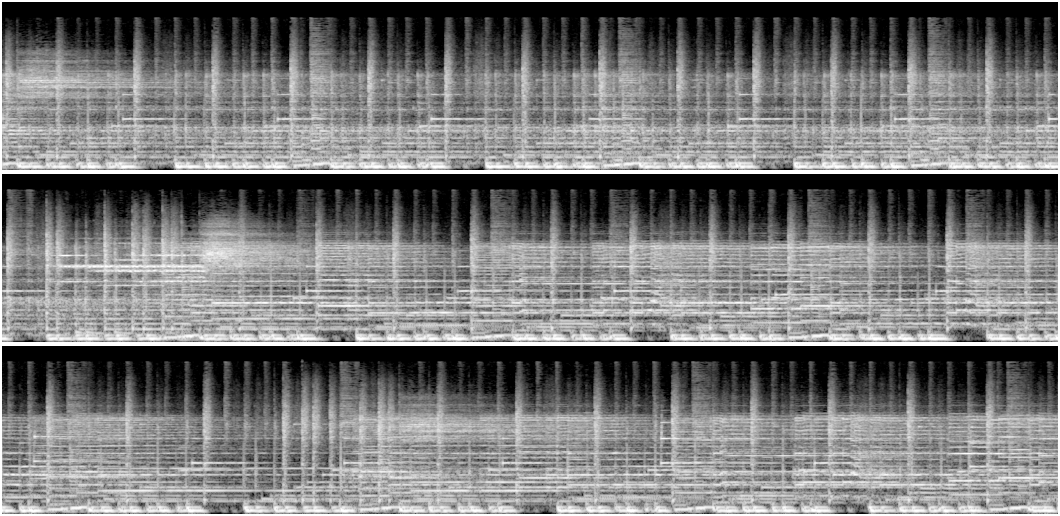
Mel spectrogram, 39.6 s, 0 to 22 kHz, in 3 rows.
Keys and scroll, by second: 0.0 super+z, 1.6 space, 2.2 super+space, 2.8 super+z, 3.7 space, 4.4 space, 4.7 space, 5.9 super+g, 7.5 space, 7.9 space, 8.2 space, 9.4 super+j, 10.3 space, 14.9 space, 15.6 super+space, 17.7-19.9 typing, 21.0 space, 21.9 super+z, 22.4 space, 22.6 space, 23.9 space, 24.7 space, 25.5 super+z, 30.1 space, 31.3 space, 31.8 space, 33.9 space, 34.5 super+space, 35.4 space, 35.9 space.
